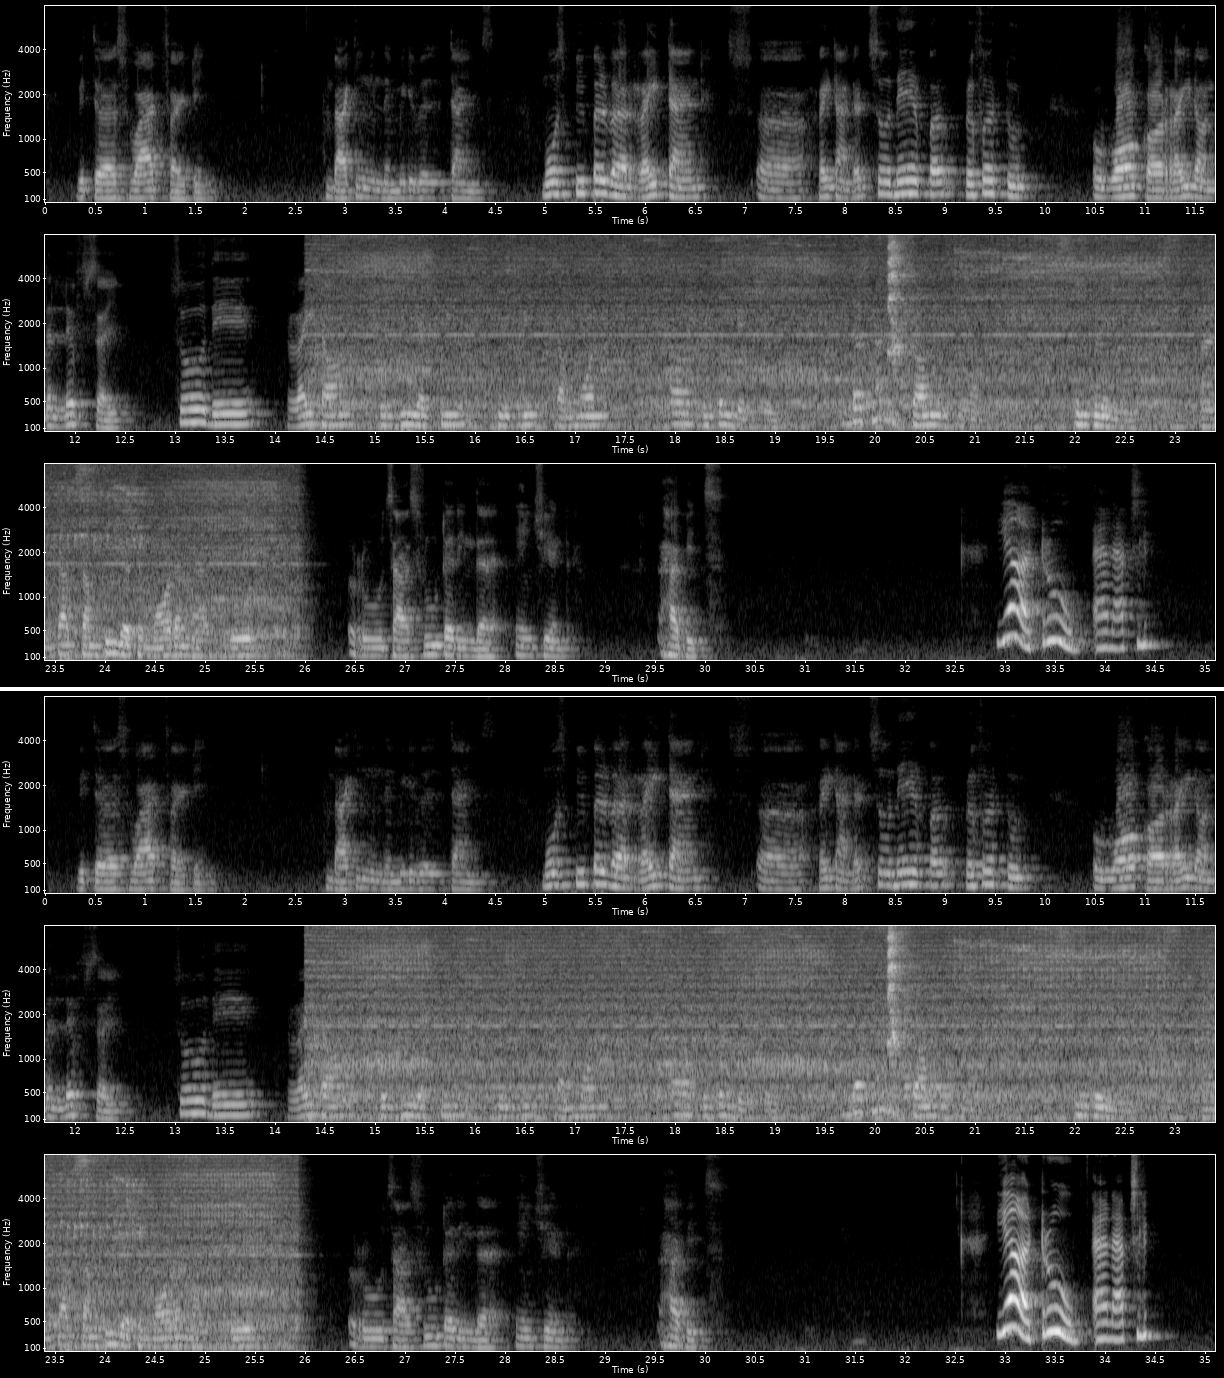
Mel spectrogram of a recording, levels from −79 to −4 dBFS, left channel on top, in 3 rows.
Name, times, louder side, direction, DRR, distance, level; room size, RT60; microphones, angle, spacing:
voice 1, 0.3-1.7 2.8-4.4 5.0-6.6 7.1-9.8 10.5-12.5 13.0-13.8 14.1-17.3 17.9-19.0 19.7-21.1 22.0-22.7 23.2-25.5 26.4-28.6 29.5-30.2, left 3 dB, 45° left, 5 dB, 0.6 m, -30 dB
Stream, 14.3-25.9, right 3 dB, 30° right, 0.7 m, -29 dB
voice 2, 32.6-34.4, right 7 dB, 85° right, 15 dB, 0.3 m, -21 dB
5.9 x 3.3 x 5.1 m, 0.62 s
head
